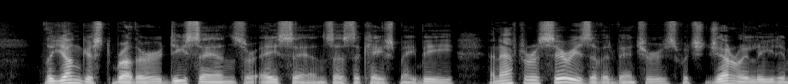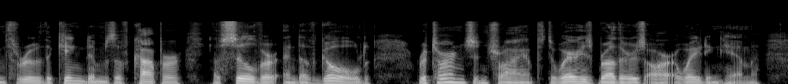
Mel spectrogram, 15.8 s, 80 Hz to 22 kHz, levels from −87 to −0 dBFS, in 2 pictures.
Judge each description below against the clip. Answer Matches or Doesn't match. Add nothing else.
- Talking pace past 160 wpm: Doesn't match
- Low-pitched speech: Matches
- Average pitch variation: Matches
